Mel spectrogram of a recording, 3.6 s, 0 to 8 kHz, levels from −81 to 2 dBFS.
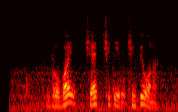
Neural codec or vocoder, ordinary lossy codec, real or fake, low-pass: none; Opus, 32 kbps; real; 7.2 kHz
